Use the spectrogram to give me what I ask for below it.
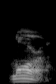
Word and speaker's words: Laura: How do you say this one? Laura. It's that simple. People are trying to make it a lot more complicated, Nate. You're misleading us. NHC guide, it says Lura. Laura.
